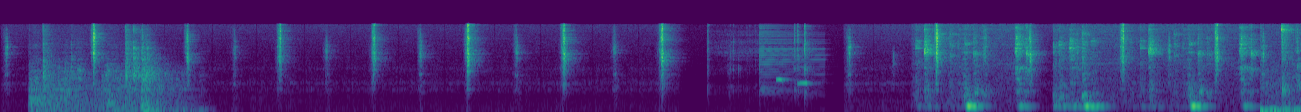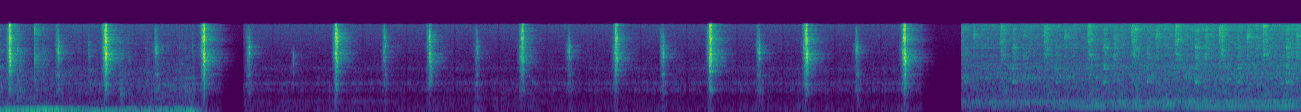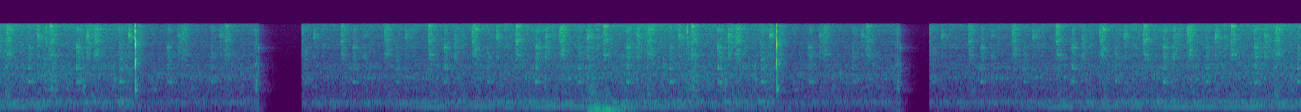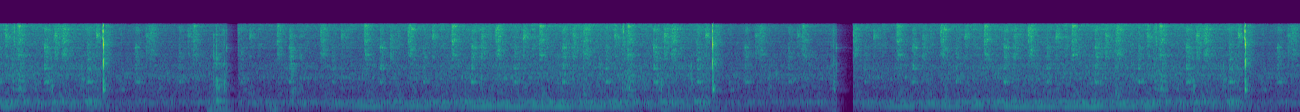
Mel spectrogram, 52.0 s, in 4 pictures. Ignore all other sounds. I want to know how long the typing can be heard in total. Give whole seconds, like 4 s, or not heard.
6 s.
